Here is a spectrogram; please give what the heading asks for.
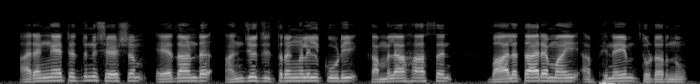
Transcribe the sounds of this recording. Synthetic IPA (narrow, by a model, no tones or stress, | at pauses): ɐɾɐŋːe̞ːtːɐt̪̬ːinɨɕe̞ːʂɐme̞ːðaːɳɖɨɐɲd͡ʑut͡ɕit̪rɐŋːɐɭilkuːɽikɐmɐlaːɦaːsɐn | baːlɐðaːɾɐmaːjiʔɐbʱinɐjɐmt̪uɽɐrnːu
